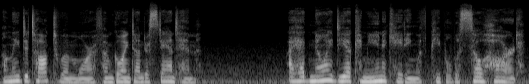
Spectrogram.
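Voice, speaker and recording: An actress playing a blunt, socially awkward young woman soldier in a video game, speaking in a measured, earnest, matter-of-fact way. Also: lowish voice, steady tone, darkish tone, a little hiss or hum, lightly acted. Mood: calm, resolute. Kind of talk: English video game voice acting.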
